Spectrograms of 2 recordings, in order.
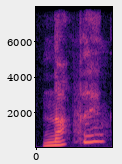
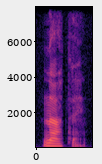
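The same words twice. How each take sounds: First: High rising "Nothing?"; disappointed question. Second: Said in the usual way. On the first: A narrator's reading. Girl repeats brother's news, disappointed and questioning. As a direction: echo it in disbelief, sharply rising pitch. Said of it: "I repeated, disappointed".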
